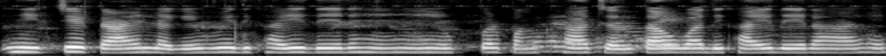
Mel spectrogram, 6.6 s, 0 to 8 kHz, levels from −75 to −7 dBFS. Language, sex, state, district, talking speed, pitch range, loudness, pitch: Hindi, female, Punjab, Pathankot, 145 wpm, 210-225 Hz, -17 LUFS, 215 Hz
